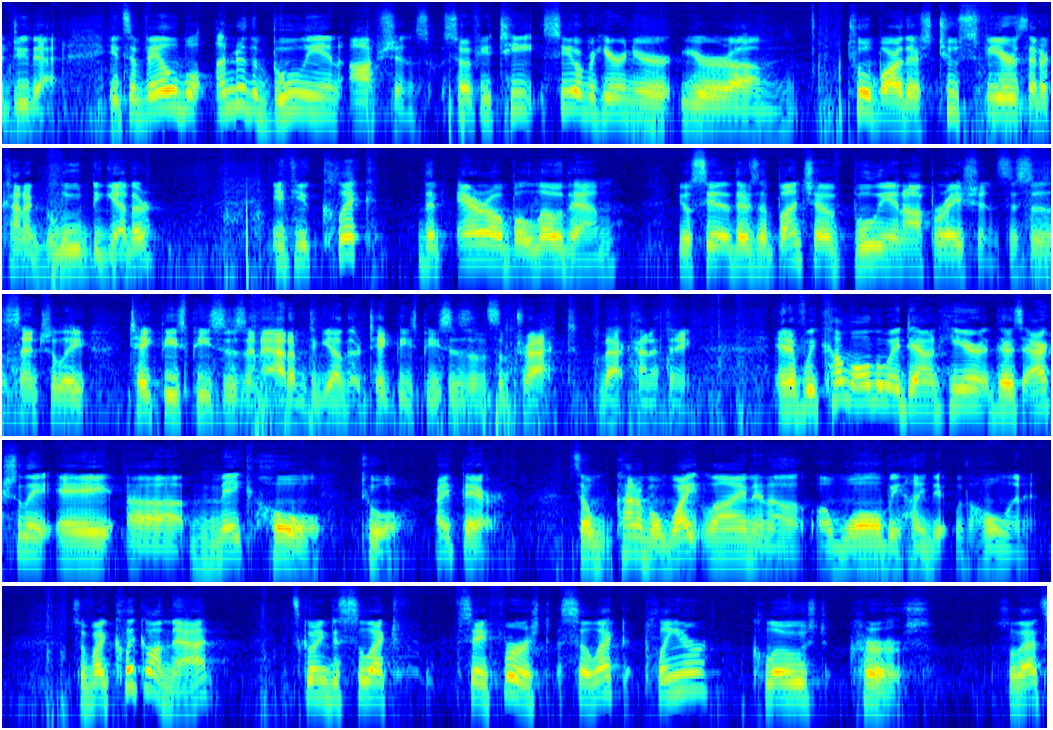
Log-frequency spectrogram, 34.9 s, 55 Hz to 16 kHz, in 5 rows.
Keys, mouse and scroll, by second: 10.6-15.6 drag, 28.7-33.7 drag.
